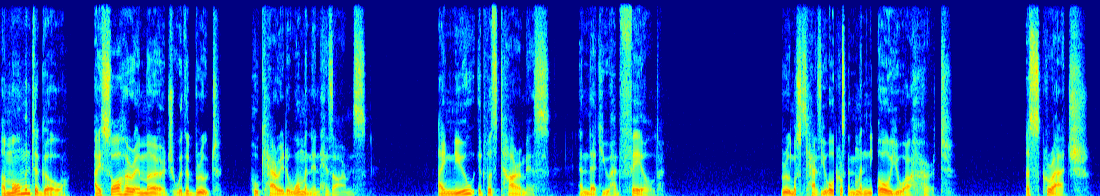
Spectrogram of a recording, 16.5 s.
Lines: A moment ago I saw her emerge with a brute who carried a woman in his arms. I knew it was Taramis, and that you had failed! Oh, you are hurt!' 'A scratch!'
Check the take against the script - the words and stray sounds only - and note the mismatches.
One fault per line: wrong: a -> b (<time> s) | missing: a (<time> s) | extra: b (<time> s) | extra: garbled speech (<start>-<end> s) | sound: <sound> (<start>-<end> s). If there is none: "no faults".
extra: garbled speech (11.7-13.1 s)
